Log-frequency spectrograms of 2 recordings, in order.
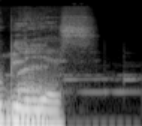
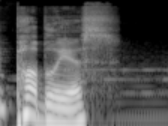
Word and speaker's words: Publius: Publius. It's Latin. Some people say Publius, because that's kind of how it's spelled, P-U-B-L-I-U-S. – Sounds like it's a butchered version comparatively.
